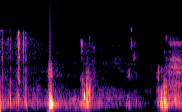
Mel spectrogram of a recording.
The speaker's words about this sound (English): Here. Sip a little water through this glass straw.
